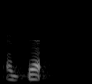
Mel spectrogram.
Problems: low volume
